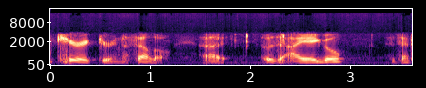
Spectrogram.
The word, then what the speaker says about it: Iago: Was it Iago? Is that how it pronounced? Iago, yeah.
